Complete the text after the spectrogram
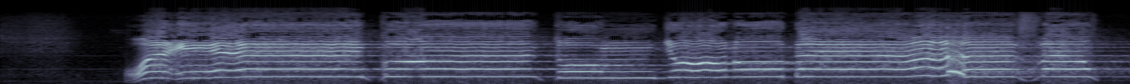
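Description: An elderly man chants in a long, drawn-out melodic voice, heard through a microphone.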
